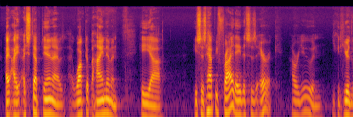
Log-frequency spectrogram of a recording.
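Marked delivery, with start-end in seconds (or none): 4.1-6.2 put-on kind, sincere voice. Retelling a church member's cold call, imitating Eric speaking kindly. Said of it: "he says it very kindly".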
